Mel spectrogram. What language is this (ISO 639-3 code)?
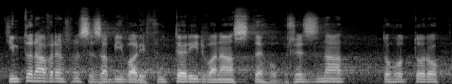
ces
